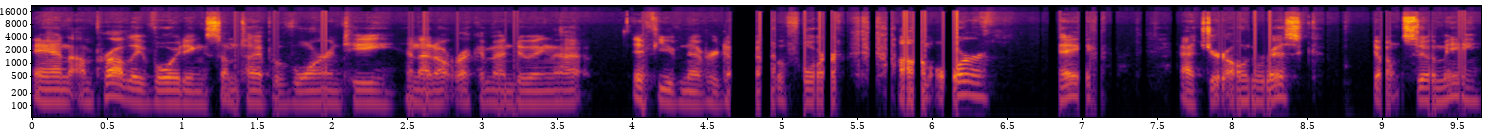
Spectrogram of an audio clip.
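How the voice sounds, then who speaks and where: The recording is dry and close with no echo as a man of medium pitch talks at a moderate pace with fairly even intonation and long, frequent pauses. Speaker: gun enthusiast streamer. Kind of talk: live stream Q&A. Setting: home at night, headset, others asleep.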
